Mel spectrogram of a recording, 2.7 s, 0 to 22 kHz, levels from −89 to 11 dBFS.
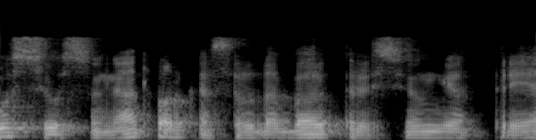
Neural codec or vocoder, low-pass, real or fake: vocoder, 22.05 kHz, 80 mel bands, WaveNeXt; 7.2 kHz; fake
